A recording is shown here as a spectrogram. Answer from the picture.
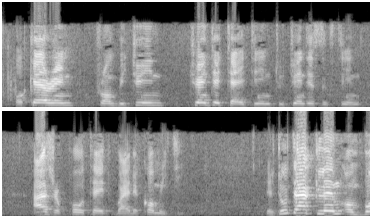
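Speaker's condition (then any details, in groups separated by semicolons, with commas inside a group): No condition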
